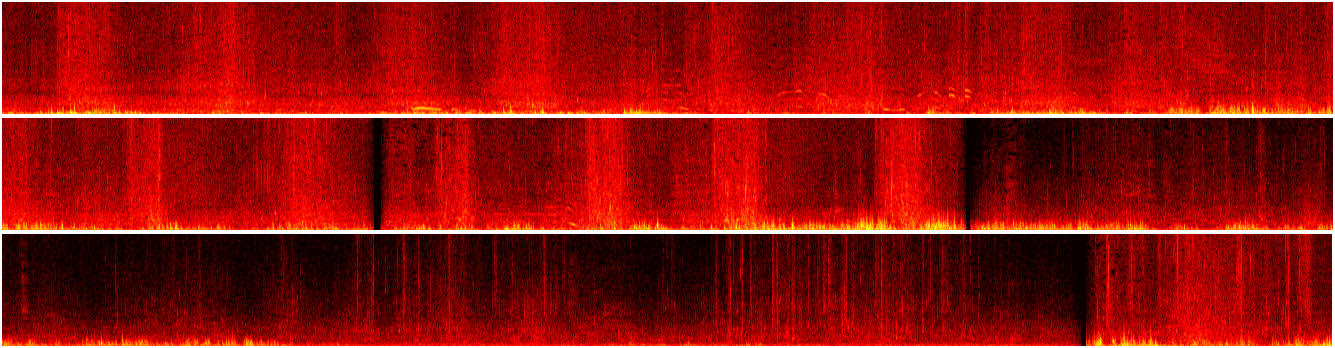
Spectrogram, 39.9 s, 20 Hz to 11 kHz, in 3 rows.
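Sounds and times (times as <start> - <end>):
small waves washing at shore: 0.0 - 39.9
wind buffeting microphone: 0.0 - 39.9.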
